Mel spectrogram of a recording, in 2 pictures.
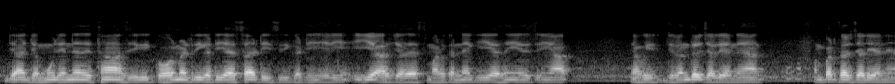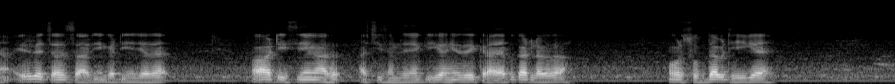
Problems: low volume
